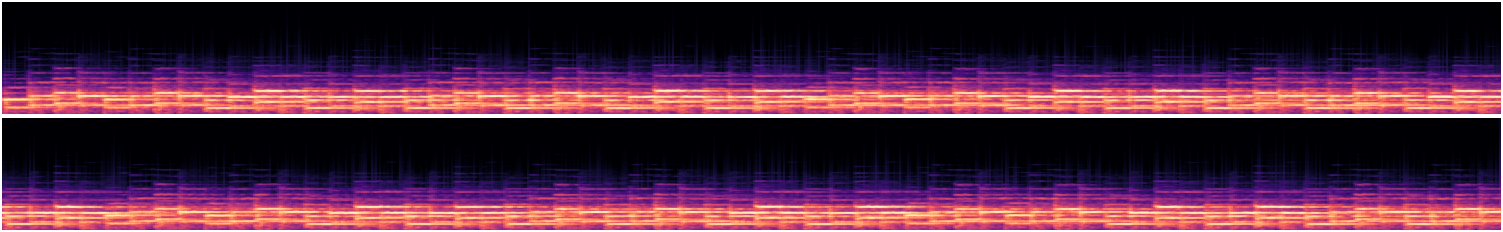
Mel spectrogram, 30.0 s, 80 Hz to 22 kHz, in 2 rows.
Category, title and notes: Music > Solo instrument
Piano loops 149 efect 4 octave long loop 120 bpm
120, 120bpm, free, loop, music, piano, pianomusic, reverb, samples, simple, simplesamples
